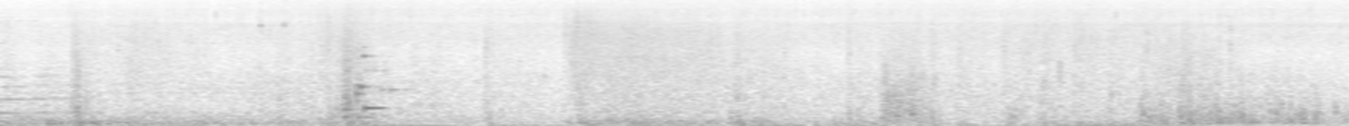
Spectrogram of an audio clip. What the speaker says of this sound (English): Oh, wait, it's just thunder and lightning.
